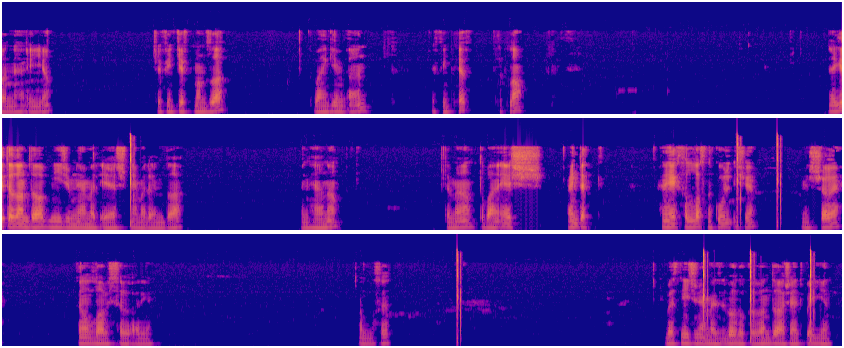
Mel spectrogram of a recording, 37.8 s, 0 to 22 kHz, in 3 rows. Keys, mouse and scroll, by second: 14.3-17.6 drag, 20.5 scroll down 4, 21.1-21.8 scroll down 3, 21.8 scroll up 5, 23.5 click, 24.2 click, 25.4 scroll down 1, 36.0-37.8 drag.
